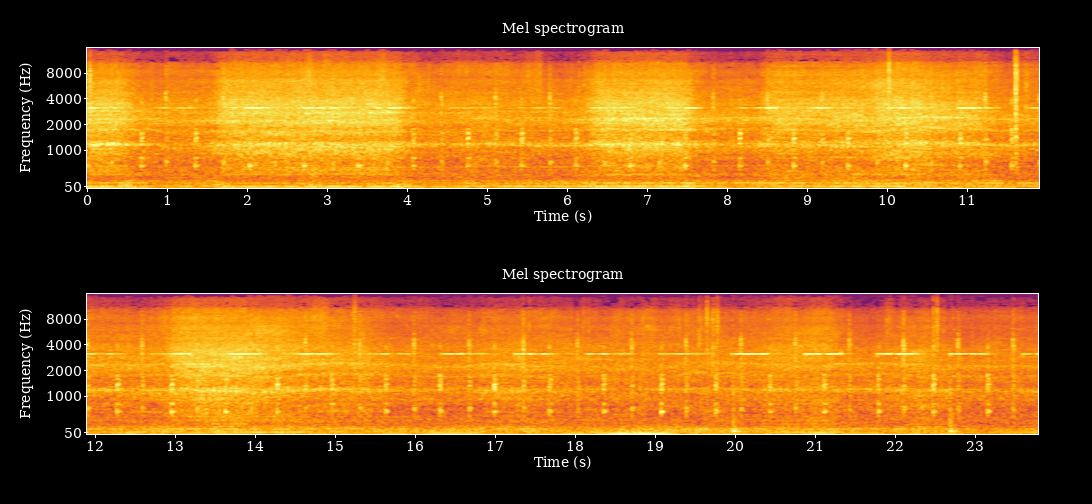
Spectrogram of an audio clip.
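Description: Truck's reversing alarm sounding evenly spaced high beeps over the steady low running of the truck's engine as it backs up.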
